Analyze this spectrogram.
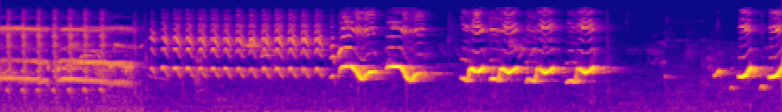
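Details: Black-throated laughingthrush singing in forest style, a recording meant to get caged birds singing. Steady whistled tones give way to a fast rhythmic trill, then bursts of loud slurred whistles, a brief silence and a closing phrase.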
